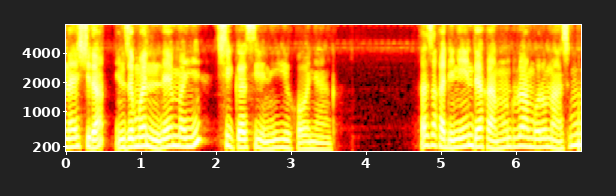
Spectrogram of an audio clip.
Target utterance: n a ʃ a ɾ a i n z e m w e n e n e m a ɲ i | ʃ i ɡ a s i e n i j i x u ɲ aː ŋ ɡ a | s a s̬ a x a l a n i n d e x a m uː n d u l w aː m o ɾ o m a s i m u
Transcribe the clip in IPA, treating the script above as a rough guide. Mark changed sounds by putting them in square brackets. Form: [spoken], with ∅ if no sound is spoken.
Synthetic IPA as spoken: n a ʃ [i] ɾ a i n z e m w e n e n e m a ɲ i | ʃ i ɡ a s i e n i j i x [o] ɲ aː ŋ ɡ a | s a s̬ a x a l [i] n i n d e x a m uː n d u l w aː m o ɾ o m a s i m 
